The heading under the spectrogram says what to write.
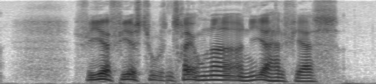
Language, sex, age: Danish, male, 59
